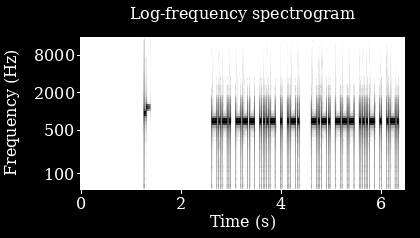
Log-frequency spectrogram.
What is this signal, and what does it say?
Morse code, heard as a keyed tone, about 34 wpm, 700 Hz. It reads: COVER COVER
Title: Top 500 Words Repeated 35wpm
